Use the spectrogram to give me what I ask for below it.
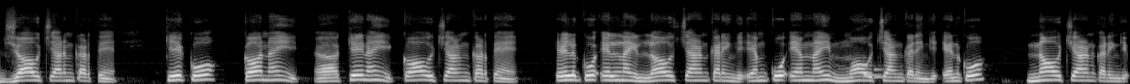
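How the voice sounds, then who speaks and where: A man teaching a basic lesson, talking repetitively and often checking in with his viewers as friends, spelling out letters slowly one by one. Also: high voice, smooth, no echo, studio quality. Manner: drawn-out letter-by-letter recitation. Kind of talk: classroom-style lesson narration.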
